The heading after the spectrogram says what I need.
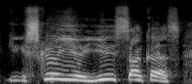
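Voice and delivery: high-pitched mock outrage; retold accusation. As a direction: fire back, playfully indignant.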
